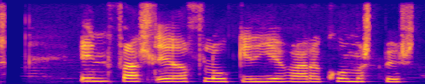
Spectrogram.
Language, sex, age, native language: Icelandic, female, 11, Icelandic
